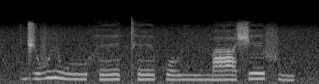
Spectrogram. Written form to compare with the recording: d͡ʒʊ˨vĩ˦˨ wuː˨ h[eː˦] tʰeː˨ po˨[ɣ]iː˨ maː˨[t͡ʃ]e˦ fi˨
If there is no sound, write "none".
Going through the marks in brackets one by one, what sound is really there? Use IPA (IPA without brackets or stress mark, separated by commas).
eː˨, ɣ, ʃ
